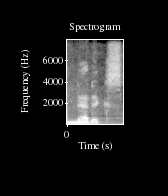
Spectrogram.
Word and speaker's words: NTX: That's the NTX, which apparently, going by the katakana, is supposed to be pronounced Netix, but nah, that doesn't make any sense to me.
